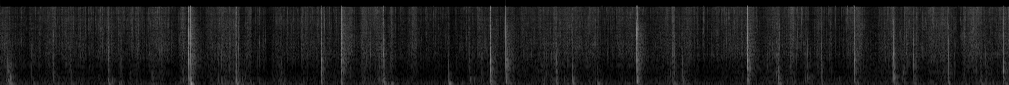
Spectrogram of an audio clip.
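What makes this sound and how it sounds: A large flat sheet of clear plastic bubble wrap with small air-filled bubbles is held in both hands while the fingertips and thumb press and pop the bubbles one by one. Sharp, bright snaps ring out at irregular intervals over a steady bed of soft crinkling from the plastic film.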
